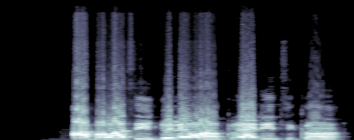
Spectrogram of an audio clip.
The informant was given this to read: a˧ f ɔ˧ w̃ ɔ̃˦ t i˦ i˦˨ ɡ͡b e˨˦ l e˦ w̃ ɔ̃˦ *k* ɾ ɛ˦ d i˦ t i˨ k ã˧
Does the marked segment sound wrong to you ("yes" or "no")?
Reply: no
